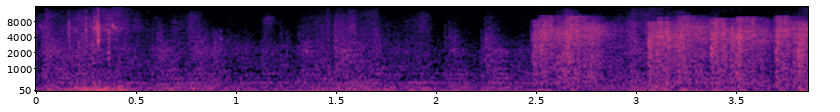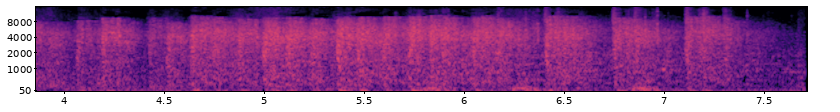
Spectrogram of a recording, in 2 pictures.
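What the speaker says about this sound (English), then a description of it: "Glad I can shoot these fireballs backwards through myself." Rapid volleys of fireballs shot in a video game battle, a dense barrage of sharp blasts and crackling bursts piling up continuously at high volume with no pause.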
